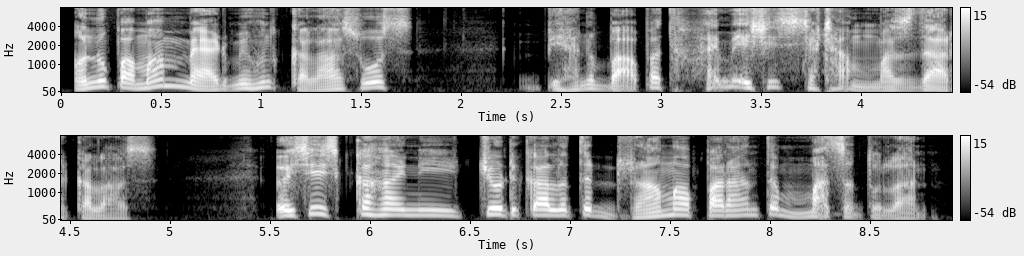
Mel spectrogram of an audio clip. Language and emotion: Kashmiri, happy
